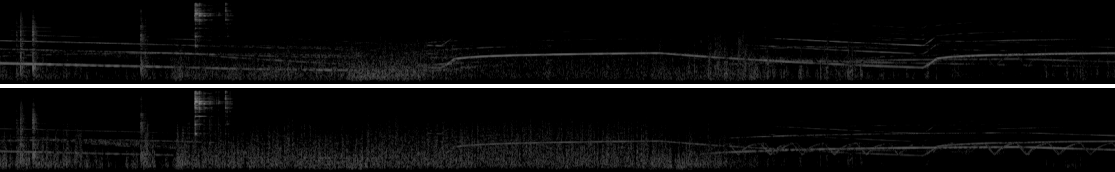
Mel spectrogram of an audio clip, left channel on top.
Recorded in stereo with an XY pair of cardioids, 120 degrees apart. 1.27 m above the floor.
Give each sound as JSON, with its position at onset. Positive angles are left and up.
{"t": 0.2, "sound": "a crack", "azimuth_deg": 10, "distance_m": 1.4}
{"t": 1.9, "sound": "keys jangling", "azimuth_deg": -35, "distance_m": 0.5}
